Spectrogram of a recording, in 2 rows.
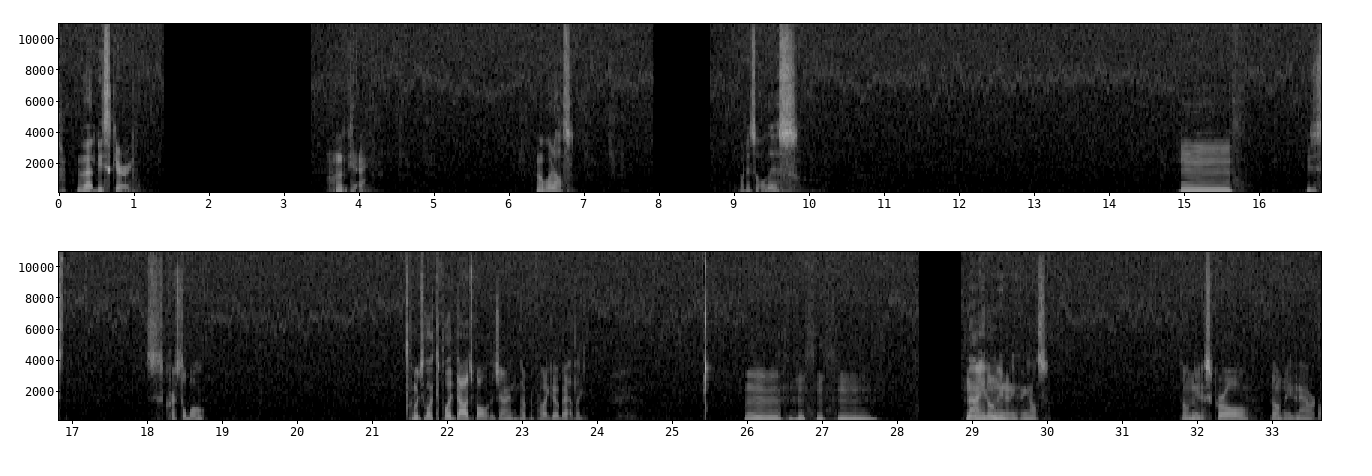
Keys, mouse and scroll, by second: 0.3 click, 0.9 click, 2.4 click, 3.8-4.5 scroll down 1, 4.5-5.7 scroll down 2, 6.1-7.9 scroll up 10, 9.3 scroll up 5, 10.0 scroll up 4, 11.4 click, 12.2 click, 12.8 scroll down 1, 12.8 scroll down 1, 12.9 scroll down 1, 13.6 scroll down 1, 13.7 scroll down 1, 14.4 scroll up 3, 15.2 scroll up 2, 15.7-16.2 scroll down 4, 17.0 click, 18.2 click, 18.8-19.4 scroll up 6, 19.8 scroll down 1, 19.9 scroll down 1, 20.5 scroll down 1, 20.5 scroll down 1, 20.6 scroll down 1, 21.4 scroll down 1, 21.5 scroll down 1, 22.0 scroll down 1, 22.0 scroll down 1, 22.6 scroll, 23.1 scroll, 23.9 scroll, 24.4 scroll, 24.5 right click, 25.0 scroll up 1, 25.3 click, 25.7-27.0 scroll up 12, 27.0 scroll down 1, 27.1 scroll down 1, 27.8 scroll down 1, 27.8 scroll, 30.2 click, 31.3 click, 32.4 click, 33.0 click.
